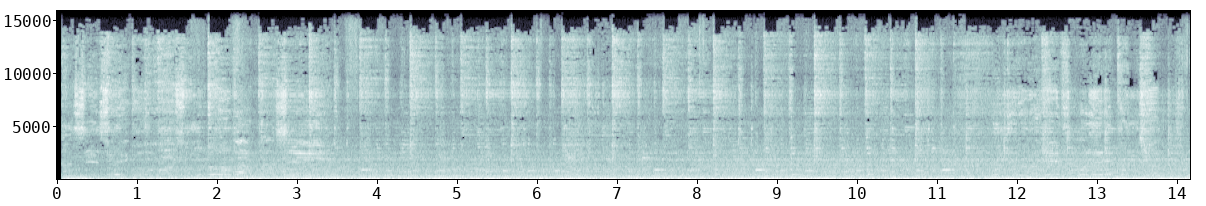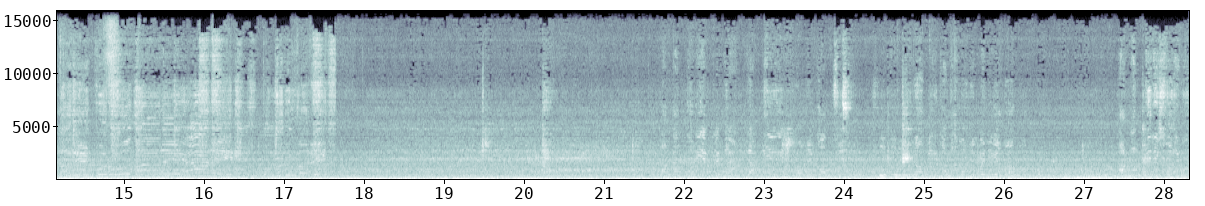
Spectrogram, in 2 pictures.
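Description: Steady low rumble of a moving car heard from inside the cabin: road and engine noise while driving.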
